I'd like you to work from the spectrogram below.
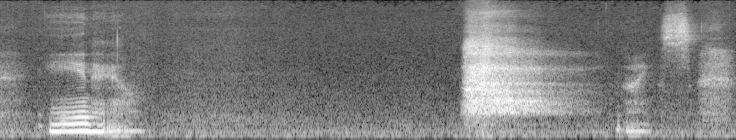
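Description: A voiced sigh at the start and a loud breathy inhale near the middle come during a fertility yoga class, set against quiet room tone, with a short murmur near the end.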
